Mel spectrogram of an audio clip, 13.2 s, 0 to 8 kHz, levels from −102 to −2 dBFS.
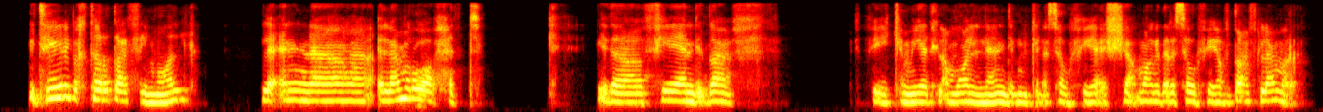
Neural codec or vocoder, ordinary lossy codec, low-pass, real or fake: codec, 24 kHz, 6 kbps, HILCodec; none; 7.2 kHz; fake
